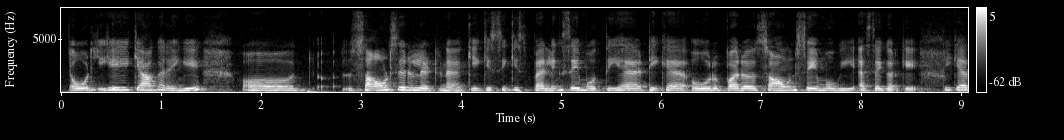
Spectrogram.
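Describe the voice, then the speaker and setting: A woman teacher explaining an exam-prep lesson step by step, mixing English terms into her Hindi and reading each option slowly before explaining it quickly. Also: medium pitch, darkish tone. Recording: dull lo-fi recording.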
